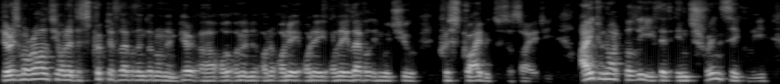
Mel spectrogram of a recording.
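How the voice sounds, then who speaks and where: Quick-speaking man arguing defensively. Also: on the high side, breathy edge. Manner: halting, repetitive, defensive. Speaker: debater. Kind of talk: heated live debate.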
